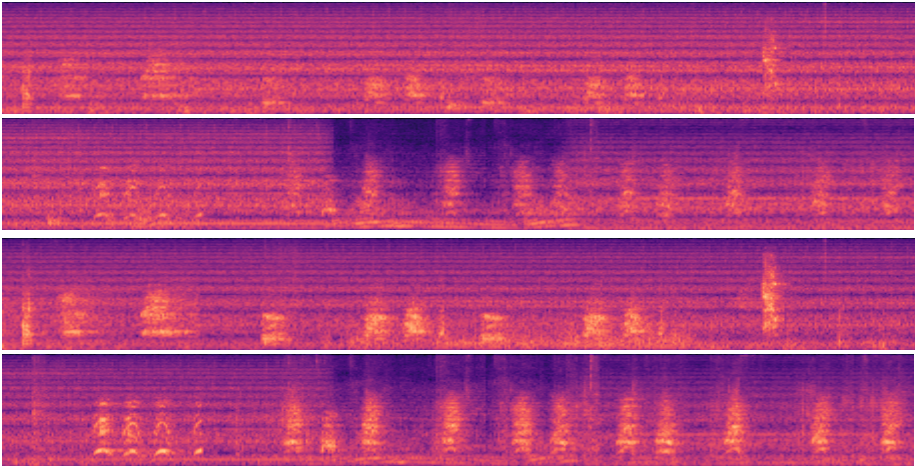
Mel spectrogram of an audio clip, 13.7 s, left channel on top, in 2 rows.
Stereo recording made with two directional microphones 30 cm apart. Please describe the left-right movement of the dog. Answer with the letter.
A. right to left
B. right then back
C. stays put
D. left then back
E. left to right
C.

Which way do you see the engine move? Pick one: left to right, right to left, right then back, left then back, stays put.
stays put.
